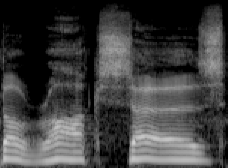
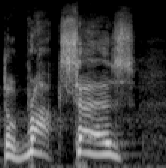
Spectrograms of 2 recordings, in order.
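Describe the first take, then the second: First: It is said slowly, with low energy. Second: It is said quickly, with high energy.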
